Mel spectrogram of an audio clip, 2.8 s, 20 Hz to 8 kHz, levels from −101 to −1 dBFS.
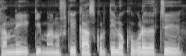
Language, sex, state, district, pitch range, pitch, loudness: Bengali, male, West Bengal, Alipurduar, 115-120 Hz, 115 Hz, -19 LUFS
